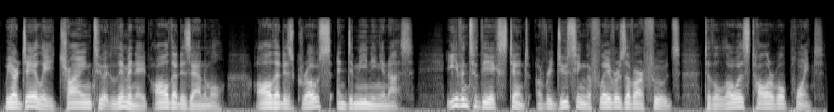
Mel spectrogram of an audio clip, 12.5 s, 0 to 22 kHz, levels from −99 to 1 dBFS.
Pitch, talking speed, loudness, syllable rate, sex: 110 Hz, 165 wpm, -18 LUFS, 4.9 syllables/s, male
